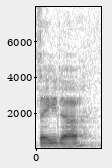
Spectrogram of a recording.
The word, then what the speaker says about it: theta: and it is a greek symbol it's actually pronounced theta and we use just a theta instead of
